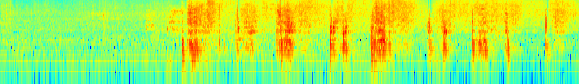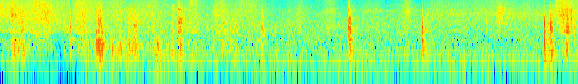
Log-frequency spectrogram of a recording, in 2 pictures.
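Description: A ladle stirring and scraping sliced onions, green chillies and spice paste frying in a clay pot, over a steady sizzle. The strokes come thick and fast from about two seconds in, then turn sparser.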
